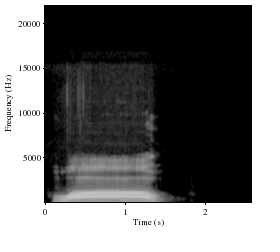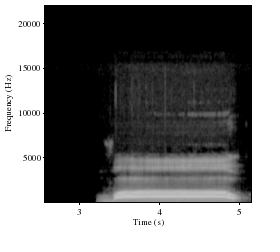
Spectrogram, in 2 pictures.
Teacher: واو دونوں ہونٹوں کی گلائی سے ادا ہوتا ہے۔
